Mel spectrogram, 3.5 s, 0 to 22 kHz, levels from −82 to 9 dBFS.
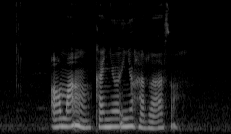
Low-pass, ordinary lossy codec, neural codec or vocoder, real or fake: none; none; none; real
